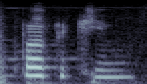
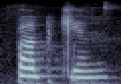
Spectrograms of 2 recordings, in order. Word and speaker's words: pumpkin: say it again um a pumpin almost pumpkin pumpin just like pump I have to pump the gas at the gas station pumpkin that is pumpkin I'm sorry about my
